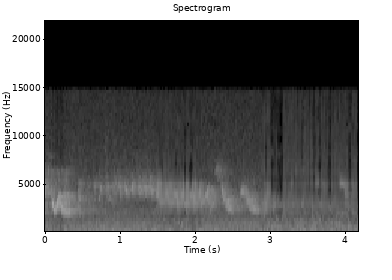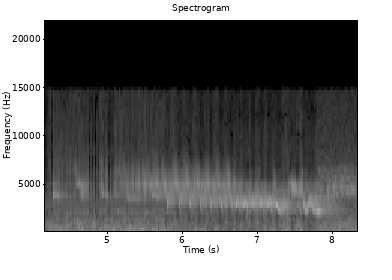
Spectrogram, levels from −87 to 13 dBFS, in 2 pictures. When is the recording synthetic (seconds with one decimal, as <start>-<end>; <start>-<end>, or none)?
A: 1.5-2.1; 2.9-7.8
